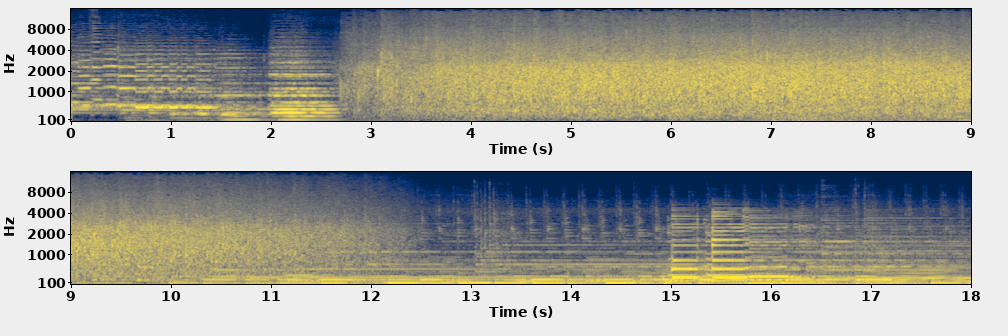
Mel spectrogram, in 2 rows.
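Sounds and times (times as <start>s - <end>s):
people applauding: 2.7s - 12.5s
low bowed string notes: 9.9s - 18.0s.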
